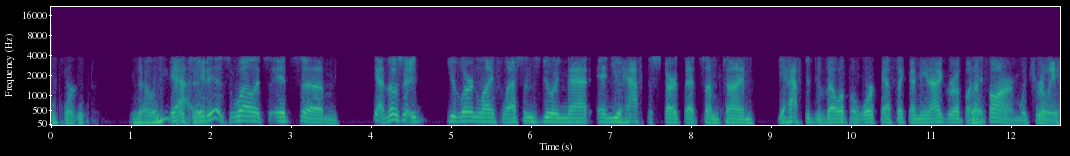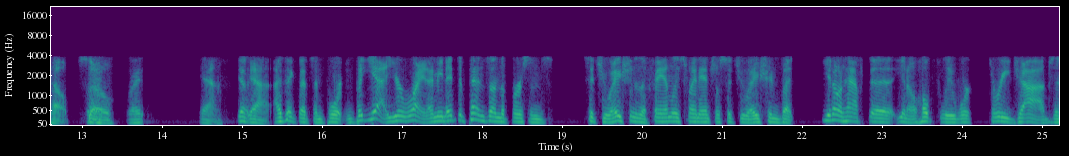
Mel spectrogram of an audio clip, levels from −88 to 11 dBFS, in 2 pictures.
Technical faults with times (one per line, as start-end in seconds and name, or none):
0.00-25.21 Speex codec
